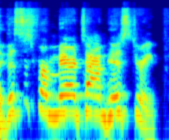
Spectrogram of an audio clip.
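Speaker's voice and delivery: ordinary delivery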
